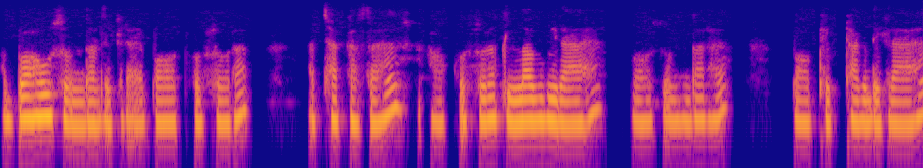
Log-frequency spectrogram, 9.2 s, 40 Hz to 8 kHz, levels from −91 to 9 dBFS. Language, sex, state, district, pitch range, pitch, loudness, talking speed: Hindi, female, Bihar, Purnia, 170-195 Hz, 175 Hz, -19 LUFS, 160 wpm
